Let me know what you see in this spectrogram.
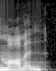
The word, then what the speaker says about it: mammon: I wrote down how to say it. It's mammon.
